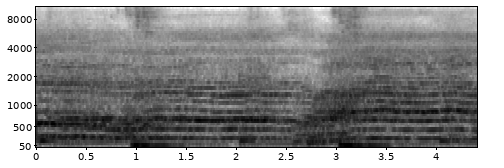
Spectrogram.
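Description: Ethiopian Orthodox zema chant, sung slowly by a group of clergy in unison, with two deep kebero drum strokes about two seconds apart.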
